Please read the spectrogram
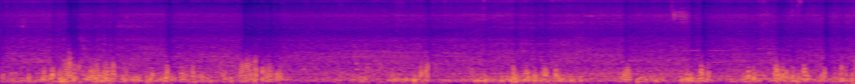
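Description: Wind buffeting the microphone: a loud, low rumble that gusts up and down irregularly.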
